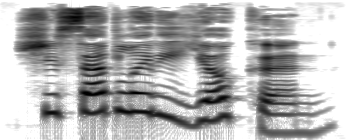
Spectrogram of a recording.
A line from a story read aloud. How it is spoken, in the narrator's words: Aerith murmured, eyes wide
